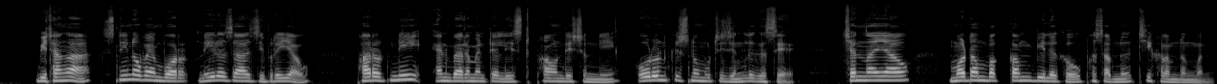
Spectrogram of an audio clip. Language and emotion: Bodo, neutral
